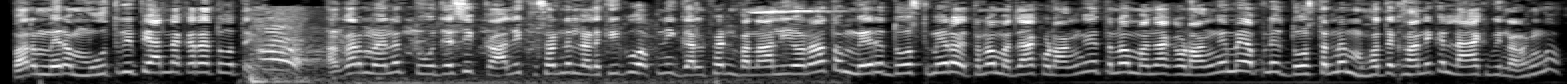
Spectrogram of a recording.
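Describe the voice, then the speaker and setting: A woman's voice: very high-pitched, a bit bright, a little hiss or hum. A woman voicing a rude, mocking young man in a cartoon, with rustic, dismissive banter. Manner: scornful, rapid rustic banter. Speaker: cartoon character Bhajji.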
